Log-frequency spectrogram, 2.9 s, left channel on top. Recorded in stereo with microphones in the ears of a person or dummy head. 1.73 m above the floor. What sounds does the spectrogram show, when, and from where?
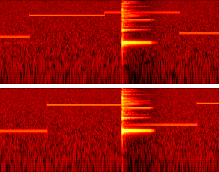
1.6 s a bell: 10° right (ahead or behind), 0.6 m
